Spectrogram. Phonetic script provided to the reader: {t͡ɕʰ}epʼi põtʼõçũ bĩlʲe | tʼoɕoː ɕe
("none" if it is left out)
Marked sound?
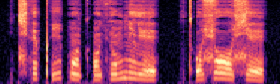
t͡ɕʰ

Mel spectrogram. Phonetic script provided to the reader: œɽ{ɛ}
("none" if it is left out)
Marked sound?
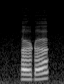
œ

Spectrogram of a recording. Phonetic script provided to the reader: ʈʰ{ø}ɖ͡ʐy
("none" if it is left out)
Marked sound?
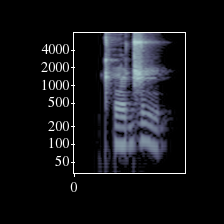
ø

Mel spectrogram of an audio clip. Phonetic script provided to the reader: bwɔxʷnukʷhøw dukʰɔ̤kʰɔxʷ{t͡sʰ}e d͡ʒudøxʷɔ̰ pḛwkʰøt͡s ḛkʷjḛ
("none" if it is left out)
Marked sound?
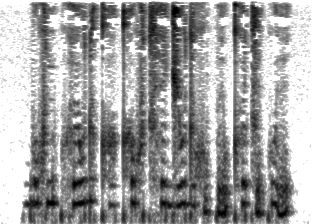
t͡sʰ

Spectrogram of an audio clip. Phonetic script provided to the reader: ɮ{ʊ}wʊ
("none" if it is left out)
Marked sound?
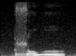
ɔ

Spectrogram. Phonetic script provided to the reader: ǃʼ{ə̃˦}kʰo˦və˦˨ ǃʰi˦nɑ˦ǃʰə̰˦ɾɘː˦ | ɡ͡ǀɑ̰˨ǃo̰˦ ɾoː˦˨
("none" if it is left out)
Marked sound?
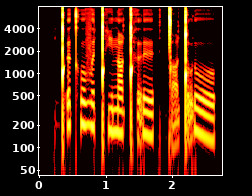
ə˦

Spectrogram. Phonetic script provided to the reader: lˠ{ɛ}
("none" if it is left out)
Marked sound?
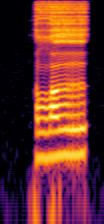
ə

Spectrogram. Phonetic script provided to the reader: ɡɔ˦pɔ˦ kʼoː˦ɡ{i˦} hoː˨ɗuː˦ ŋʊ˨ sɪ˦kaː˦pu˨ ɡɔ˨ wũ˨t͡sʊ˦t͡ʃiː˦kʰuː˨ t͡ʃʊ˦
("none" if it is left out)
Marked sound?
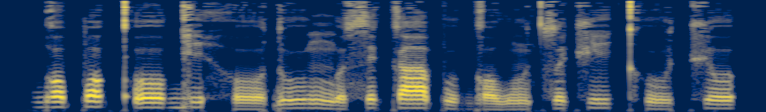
i˦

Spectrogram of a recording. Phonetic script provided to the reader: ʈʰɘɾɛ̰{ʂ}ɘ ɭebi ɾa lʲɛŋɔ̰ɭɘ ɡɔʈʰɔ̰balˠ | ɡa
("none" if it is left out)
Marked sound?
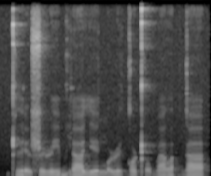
ʂ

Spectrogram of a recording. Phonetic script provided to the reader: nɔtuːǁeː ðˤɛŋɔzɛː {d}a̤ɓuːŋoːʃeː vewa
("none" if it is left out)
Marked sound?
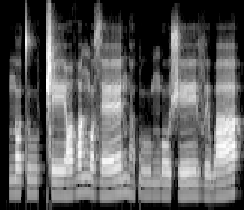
n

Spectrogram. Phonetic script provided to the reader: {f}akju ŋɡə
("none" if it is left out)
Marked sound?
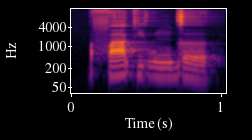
f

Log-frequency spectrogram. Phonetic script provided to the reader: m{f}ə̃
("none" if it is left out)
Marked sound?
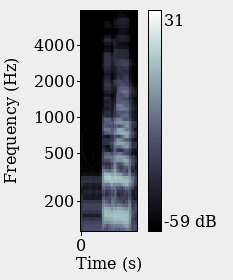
b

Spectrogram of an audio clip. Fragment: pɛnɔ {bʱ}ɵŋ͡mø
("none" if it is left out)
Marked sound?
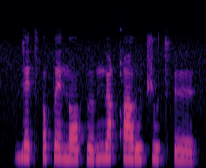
p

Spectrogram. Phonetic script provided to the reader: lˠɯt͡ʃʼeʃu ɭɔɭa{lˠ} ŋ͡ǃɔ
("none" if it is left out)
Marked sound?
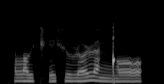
none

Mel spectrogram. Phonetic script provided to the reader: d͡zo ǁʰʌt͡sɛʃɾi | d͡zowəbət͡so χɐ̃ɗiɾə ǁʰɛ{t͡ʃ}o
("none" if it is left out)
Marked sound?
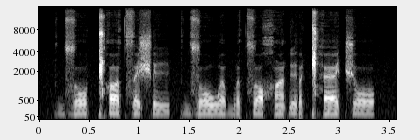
t͡ʃ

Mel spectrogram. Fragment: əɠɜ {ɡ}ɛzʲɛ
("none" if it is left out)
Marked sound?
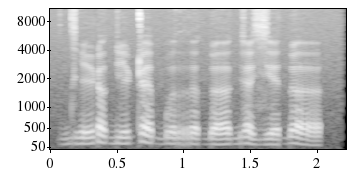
ɡ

